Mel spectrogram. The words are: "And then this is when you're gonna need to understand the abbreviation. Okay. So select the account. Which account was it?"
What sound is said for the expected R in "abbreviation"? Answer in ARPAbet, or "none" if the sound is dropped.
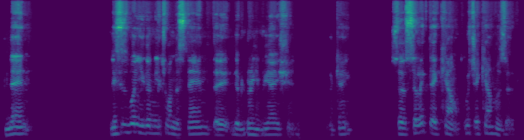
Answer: R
